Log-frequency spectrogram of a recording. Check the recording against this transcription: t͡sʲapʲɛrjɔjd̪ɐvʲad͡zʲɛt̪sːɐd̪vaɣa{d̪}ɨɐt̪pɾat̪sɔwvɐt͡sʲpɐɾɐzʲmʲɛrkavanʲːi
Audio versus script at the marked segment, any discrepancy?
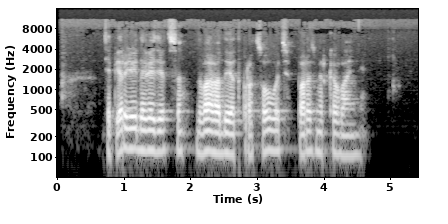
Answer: no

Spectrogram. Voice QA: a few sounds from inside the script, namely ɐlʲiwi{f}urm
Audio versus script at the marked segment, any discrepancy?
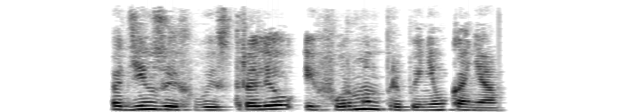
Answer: no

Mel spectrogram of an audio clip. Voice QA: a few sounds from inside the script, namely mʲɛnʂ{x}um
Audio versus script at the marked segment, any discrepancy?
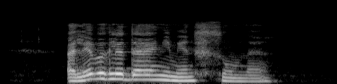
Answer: yes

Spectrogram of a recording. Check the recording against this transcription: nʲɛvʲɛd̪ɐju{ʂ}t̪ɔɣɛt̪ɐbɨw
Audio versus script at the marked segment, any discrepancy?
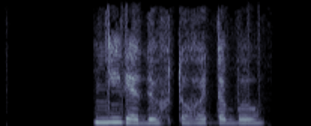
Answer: yes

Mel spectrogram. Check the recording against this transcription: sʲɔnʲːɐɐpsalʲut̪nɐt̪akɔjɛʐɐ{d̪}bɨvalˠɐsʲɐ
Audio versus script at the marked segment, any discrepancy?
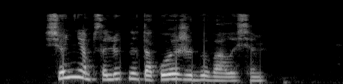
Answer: no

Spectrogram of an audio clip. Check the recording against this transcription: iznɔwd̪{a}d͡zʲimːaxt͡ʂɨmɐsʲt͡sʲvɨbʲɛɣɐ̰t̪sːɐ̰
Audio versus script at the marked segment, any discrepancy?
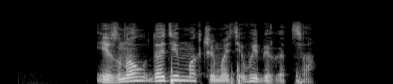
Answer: no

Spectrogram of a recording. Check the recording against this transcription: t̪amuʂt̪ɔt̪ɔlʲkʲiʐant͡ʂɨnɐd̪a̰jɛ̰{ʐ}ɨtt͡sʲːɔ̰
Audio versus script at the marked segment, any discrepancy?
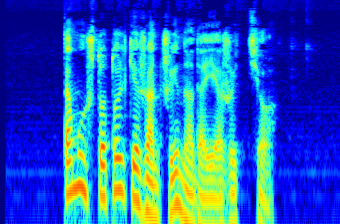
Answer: no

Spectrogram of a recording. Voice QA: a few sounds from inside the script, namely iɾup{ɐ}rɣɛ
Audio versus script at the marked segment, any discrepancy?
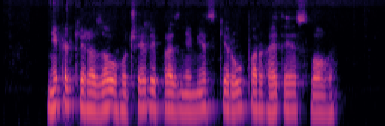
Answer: no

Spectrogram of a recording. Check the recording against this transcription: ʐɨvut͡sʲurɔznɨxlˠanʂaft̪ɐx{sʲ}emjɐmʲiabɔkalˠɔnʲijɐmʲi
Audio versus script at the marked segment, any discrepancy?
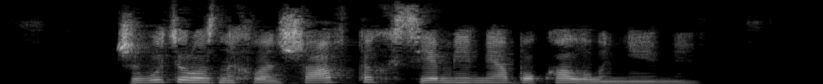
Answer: no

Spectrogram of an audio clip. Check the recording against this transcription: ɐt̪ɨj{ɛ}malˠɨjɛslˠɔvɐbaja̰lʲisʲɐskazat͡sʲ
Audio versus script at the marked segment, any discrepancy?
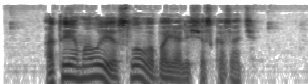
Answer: no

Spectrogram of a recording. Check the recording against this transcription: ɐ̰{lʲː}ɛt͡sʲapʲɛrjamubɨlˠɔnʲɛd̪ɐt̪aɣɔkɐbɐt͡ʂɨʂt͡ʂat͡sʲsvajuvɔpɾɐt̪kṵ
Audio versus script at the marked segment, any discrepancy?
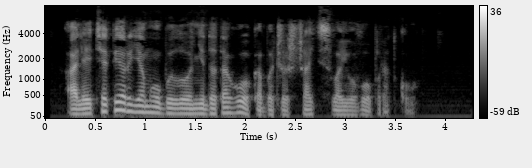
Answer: yes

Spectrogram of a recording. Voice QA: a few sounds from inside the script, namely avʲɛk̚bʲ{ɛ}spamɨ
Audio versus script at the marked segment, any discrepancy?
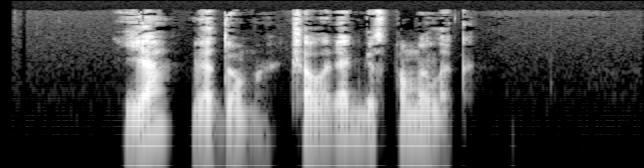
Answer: no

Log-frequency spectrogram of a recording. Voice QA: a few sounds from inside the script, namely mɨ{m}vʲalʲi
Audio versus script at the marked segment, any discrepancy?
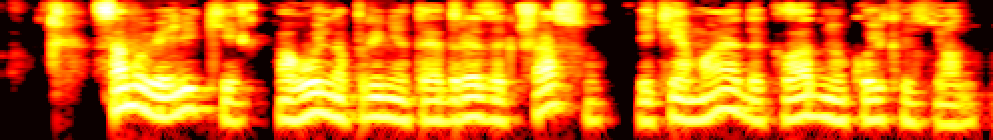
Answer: yes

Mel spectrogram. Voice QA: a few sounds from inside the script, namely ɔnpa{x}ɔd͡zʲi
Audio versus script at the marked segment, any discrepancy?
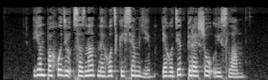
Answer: no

